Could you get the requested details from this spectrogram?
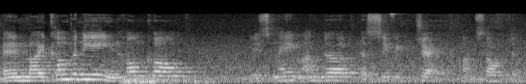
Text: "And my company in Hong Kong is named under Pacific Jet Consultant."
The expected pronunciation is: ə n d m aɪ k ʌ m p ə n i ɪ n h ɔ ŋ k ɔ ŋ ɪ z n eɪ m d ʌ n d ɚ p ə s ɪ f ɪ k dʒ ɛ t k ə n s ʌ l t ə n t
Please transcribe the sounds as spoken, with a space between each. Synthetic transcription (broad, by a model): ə n m aɪ k ʌ m p ə n i ɪ n h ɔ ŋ k ɔ ŋ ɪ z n eɪ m ʌ n d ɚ p ə s ɪ f ɪ k tʃ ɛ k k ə n s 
